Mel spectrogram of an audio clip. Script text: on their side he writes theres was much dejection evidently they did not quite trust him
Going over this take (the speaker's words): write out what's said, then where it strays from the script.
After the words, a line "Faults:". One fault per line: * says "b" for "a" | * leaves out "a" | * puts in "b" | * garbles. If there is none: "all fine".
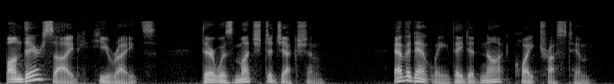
on their side he writes there was much dejection evidently they did not quite trust him
Faults:
* says "there" for "theres"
